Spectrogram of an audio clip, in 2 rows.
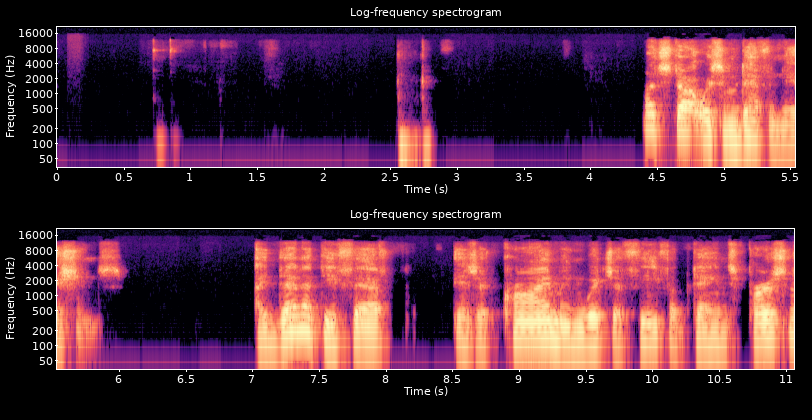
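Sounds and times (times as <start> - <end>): computer mouse clicks: 0.7 - 1.0, 2.6 - 2.9.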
